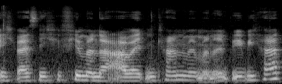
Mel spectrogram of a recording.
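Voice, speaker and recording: Against noticeable background noise, a woman at a medium pitch talks at a fairly quick pace with fairly even intonation. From Saarland, Germany. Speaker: interior designer and charity founder. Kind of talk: casual interview. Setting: outdoors by the sea.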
